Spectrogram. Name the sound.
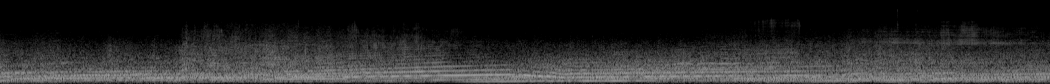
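racing car engines, 1990s race cars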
